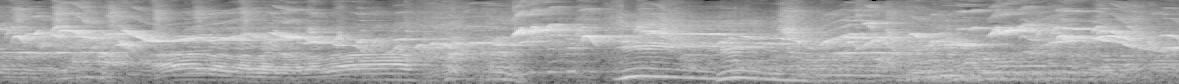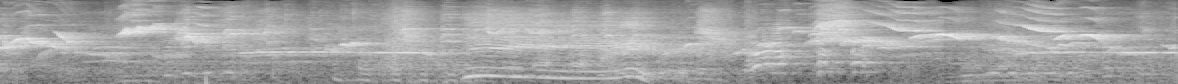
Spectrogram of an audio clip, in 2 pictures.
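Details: Two prize-winning caged Oriental magpie-robins, first and second place, sing against each other at a bird-singing practice contest in Indonesia. Rich, varied whistled phrases, sweeping slurred notes and chattering trills overlap constantly, with other bird voices and faint speech behind.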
